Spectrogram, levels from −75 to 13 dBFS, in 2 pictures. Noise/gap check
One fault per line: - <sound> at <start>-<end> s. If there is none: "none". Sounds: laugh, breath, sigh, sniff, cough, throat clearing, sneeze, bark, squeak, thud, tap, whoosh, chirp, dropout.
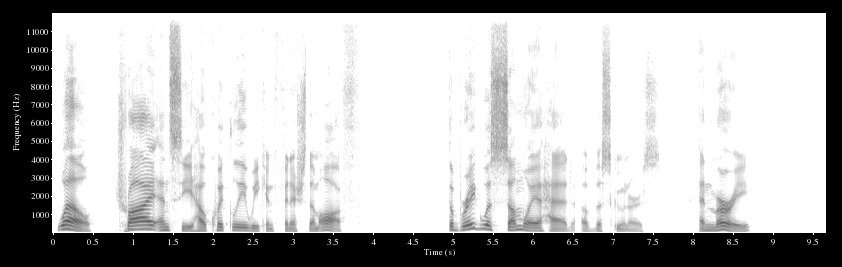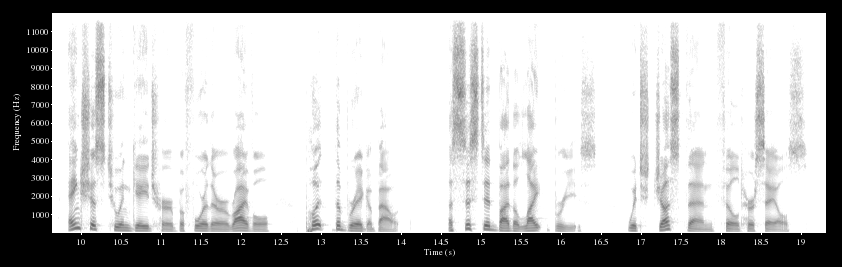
none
